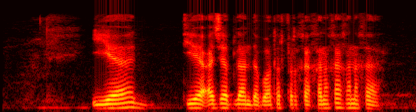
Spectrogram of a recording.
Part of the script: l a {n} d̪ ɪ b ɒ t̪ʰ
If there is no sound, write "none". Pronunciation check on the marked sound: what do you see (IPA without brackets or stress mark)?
n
